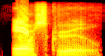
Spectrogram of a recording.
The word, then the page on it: airscrew: American English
